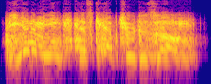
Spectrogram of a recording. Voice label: pilot capture zone enemy, english; War Thunder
